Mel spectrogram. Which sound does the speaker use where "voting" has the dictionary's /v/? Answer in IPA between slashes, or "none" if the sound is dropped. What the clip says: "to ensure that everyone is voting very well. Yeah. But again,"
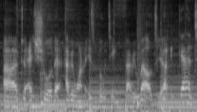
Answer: /v/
